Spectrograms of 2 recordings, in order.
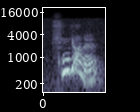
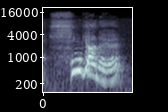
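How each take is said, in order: First: 신기하네 said higher and softer, falling at the end; a quiet, ironic aside; soft mock wonder. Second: 신기하네 drawn out slowly with a rising end; amazed, slow. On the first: Preacher mocking the Pharisees' blindness with soft ironic wonder. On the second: Preacher marveling aloud at the Pharisees' blindness, slow and rising. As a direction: marvel at it, stretching each syllable. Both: Shown as a demonstration.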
